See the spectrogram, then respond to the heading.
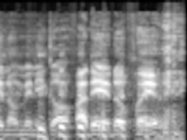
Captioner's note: laughs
